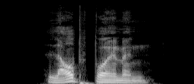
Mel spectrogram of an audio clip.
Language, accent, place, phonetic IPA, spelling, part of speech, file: German, Germany, Berlin, [ˈlaʊ̯pˌbɔɪ̯mən], Laubbäumen, noun, De-Laubbäumen.ogg
- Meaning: dative plural of Laubbaum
